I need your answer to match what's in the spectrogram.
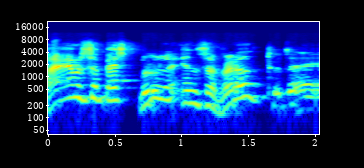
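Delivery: fake German accent, very high and loud. Quoting Kaiser Wilhelm's boast to his chancellor, in a fake German accent. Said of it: "it has to be said with a fake German accent".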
